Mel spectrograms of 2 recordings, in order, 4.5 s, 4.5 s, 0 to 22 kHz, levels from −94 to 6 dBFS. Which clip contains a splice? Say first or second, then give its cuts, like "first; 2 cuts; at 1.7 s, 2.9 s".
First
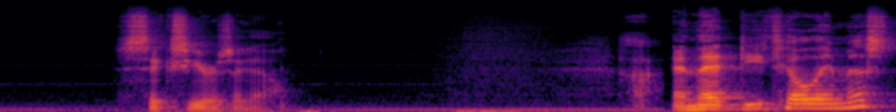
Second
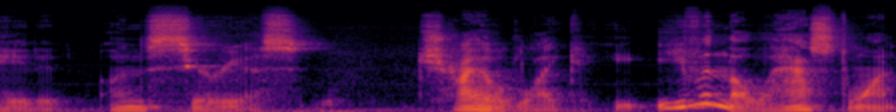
first; 1 cut; at 3.3 s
